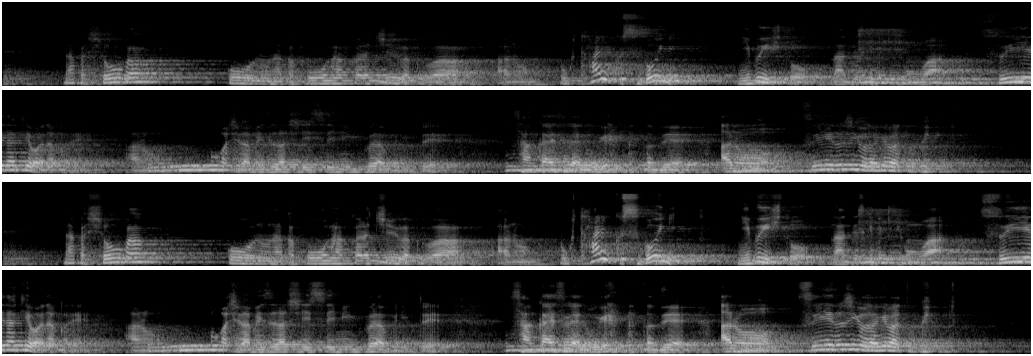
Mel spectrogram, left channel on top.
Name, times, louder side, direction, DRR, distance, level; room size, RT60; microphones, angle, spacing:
voice 1, 0.6-1.5 2.3-4.6 5.0-5.3 5.6-6.8 7.4-8.6 9.0-9.4 9.9-11.2 11.5-11.9 12.4-14.7 15.4-18.0 18.3-19.6, right 1 dB, 55° right, 8 dB, 1.9 m, -23 dB
voice 2, 8.5-9.8 11.7-12.5 15.3-16.1 17.6-17.9, equal, 5° right, 1 dB, 3.1 m, -26 dB
29.5 x 19.0 x 9.9 m, 2.5 s
head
